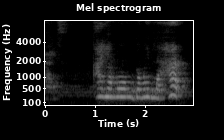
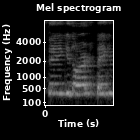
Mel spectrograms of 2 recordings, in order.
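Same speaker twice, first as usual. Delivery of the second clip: higher and louder, bursting with gratitude; excited thanks; 8 semitones higher, 7 dB louder than usual. Real, not acted. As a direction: cry out thanks to God at the top. Thanking God at the summit.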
